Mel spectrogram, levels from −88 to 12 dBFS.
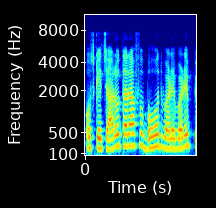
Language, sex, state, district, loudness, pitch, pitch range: Hindi, female, Bihar, Vaishali, -15 LUFS, 205 Hz, 190-235 Hz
